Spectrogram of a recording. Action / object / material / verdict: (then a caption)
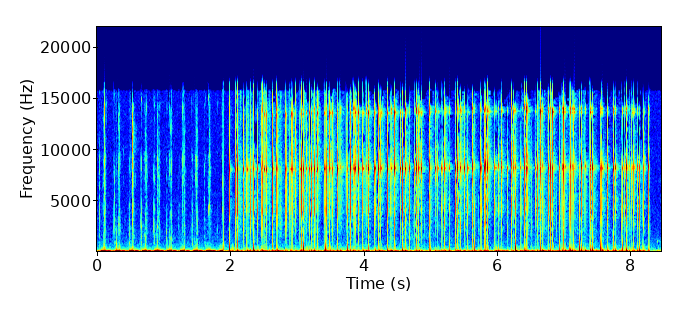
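tap / flat paper card cutout tapped with fingernails / paper card / none. A flat orange paper cutout of a MAC foundation dropper bottle, thin card held in both hands, is tapped and scratched with long acrylic nails. The first couple of seconds are separate, crisp, dry taps; these give way to a faster, denser run of clicking and scratching with a faint steady high tone underneath. Each tap is short and dull with almost no ring.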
